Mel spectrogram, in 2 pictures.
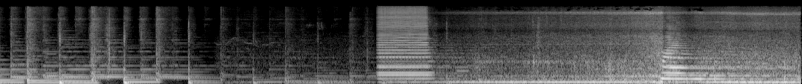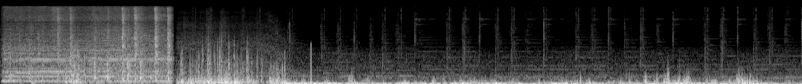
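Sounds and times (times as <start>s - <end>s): locomotive horn: 3.8s - 5.2s, 6.4s - 9.6s
wheel clatter of passing coaches: 4.4s - 6.5s, 7.8s - 9.9s.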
